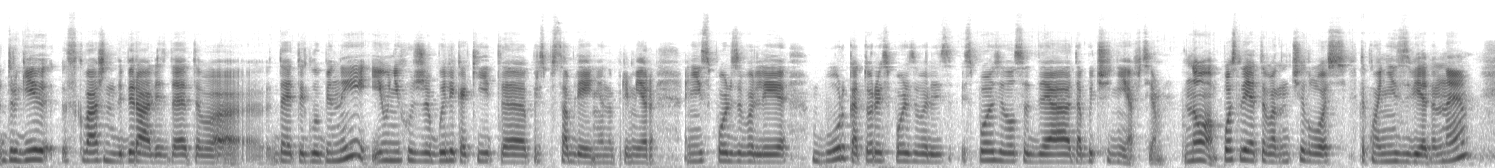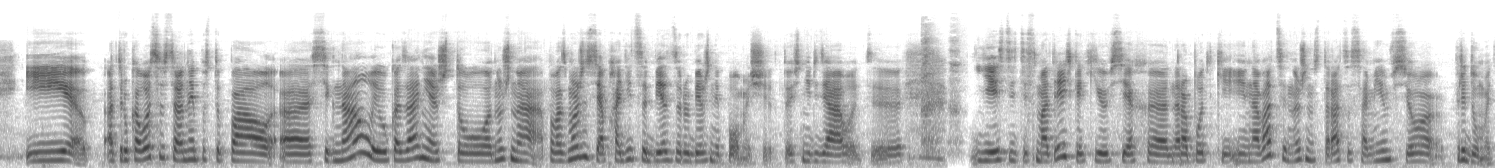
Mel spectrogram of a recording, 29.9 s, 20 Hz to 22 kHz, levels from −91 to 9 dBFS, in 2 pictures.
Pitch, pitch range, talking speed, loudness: 195 Hz, 180-225 Hz, 130 wpm, -24 LUFS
